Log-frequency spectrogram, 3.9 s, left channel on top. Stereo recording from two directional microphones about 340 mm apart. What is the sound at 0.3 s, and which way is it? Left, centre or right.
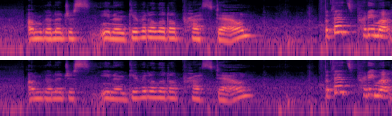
A woman's voice, left.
